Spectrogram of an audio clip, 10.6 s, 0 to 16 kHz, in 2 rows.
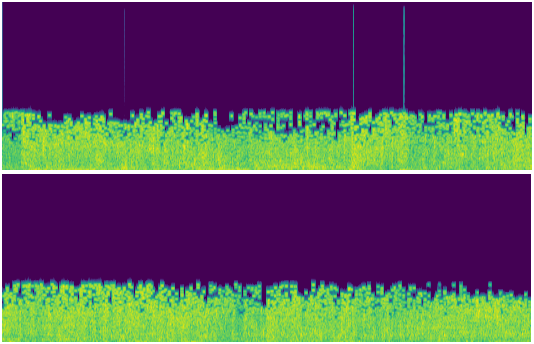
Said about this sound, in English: As the lava hits the water, it's burning at over 1,000 degrees Celsius. Cold currents from the deep send its temperature plummeting, releasing steam with explosive consequences.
